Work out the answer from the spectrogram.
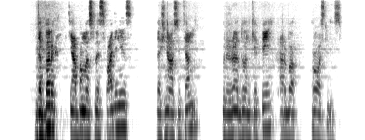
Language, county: Lithuanian, Vilnius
